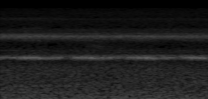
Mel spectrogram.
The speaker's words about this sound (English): We sat on their porch, feeling the humid air pleasantly rest on our skin, and listened to the crickets.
